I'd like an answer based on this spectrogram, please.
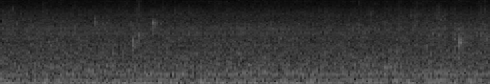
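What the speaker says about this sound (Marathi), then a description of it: "आपण गोल गोल करून मंचुरियन्स आपले तयार करून घेतेच आहे मी तेलामध्ये तळायला" Homemade manchurian balls frying in hot oil give a steady, dense sizzle and bubbling that stays even and close throughout, with no one speaking.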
